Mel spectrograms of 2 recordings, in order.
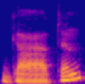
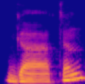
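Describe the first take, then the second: First: Garten said with a hard G and a German "ah"; German word. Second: Garten repeated, lower and calm; German word repeated. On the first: Teacher giving a German example word. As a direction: demonstrate Garten slowly. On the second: Teacher repeating the example word. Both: Shown as a demonstration. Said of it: "zum Beispiel".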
